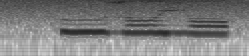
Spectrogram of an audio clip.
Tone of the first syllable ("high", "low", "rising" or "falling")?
high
